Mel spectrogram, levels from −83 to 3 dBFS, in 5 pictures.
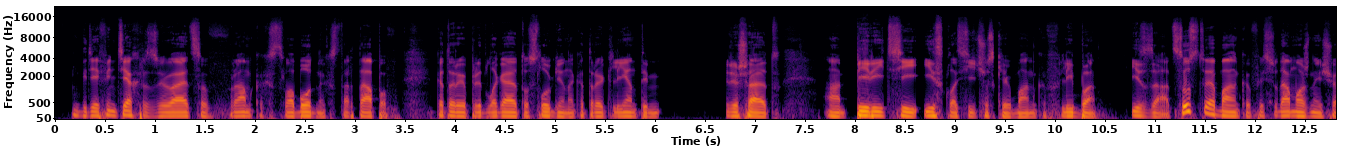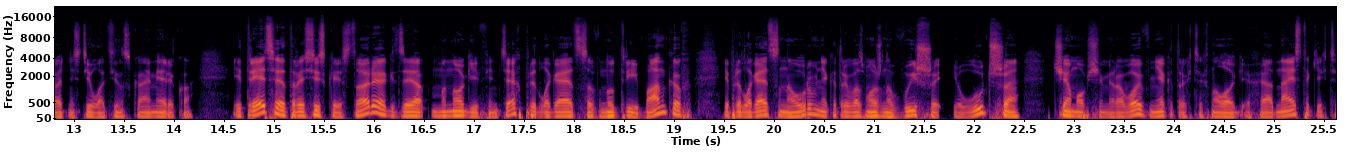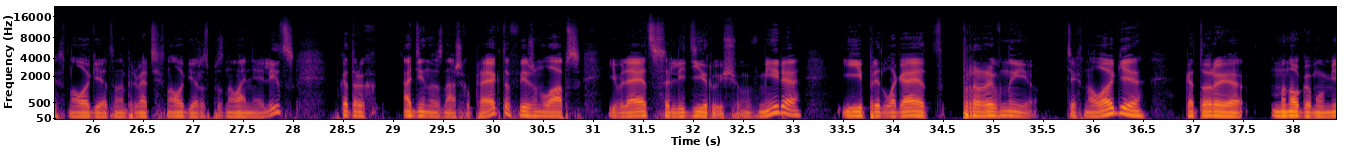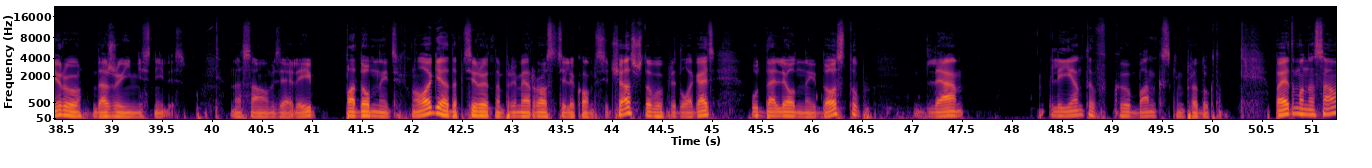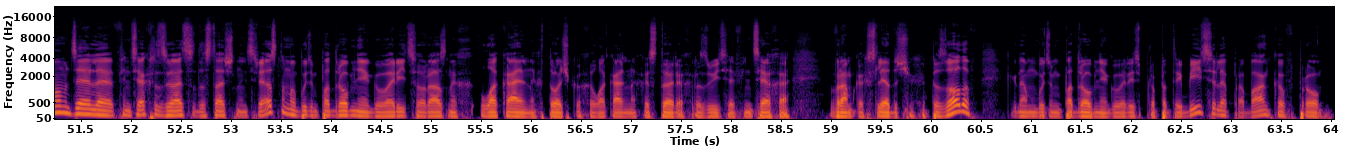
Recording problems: none

